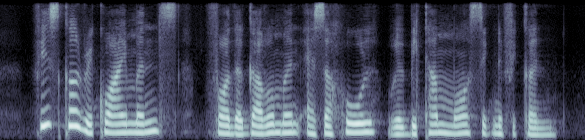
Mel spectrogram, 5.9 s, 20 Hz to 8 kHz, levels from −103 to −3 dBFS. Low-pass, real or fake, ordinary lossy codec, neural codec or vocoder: 7.2 kHz; fake; none; codec, 16 kHz in and 24 kHz out, 1 kbps, XY-Tokenizer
